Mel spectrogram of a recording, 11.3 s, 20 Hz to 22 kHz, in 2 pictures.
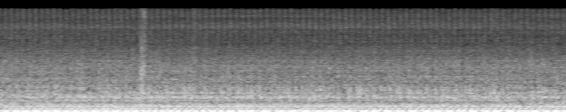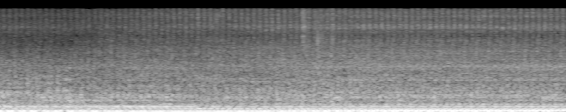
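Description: Morris Minor 1000 van's 1098 cc A-series four-cylinder engine idling steadily, growing a little louder near the end.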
